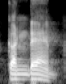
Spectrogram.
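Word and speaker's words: condemn: कंडेम ने ऐसा जोड़ नहीं दिया जाएगा, कंडेम कंडेम मैं तक पढ़ा जाएगा, नए नहीं बोलना है, नए को यहां पर छोड़ना है।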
